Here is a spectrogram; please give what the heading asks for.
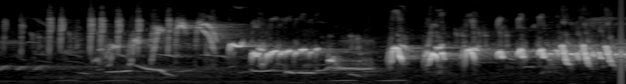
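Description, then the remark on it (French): A European robin in a hedge sings a quick run of high, clear warbling notes and thin trills, unaccompanied, for about three seconds. “Tiens, un oiseau, bonjour monsieur l'oiseau.”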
